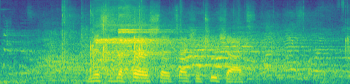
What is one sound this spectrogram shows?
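Spectators on the sidelines cheer loudly.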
